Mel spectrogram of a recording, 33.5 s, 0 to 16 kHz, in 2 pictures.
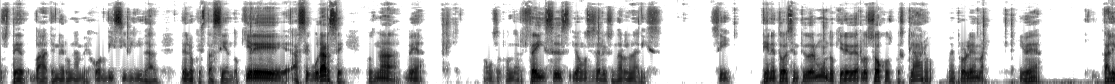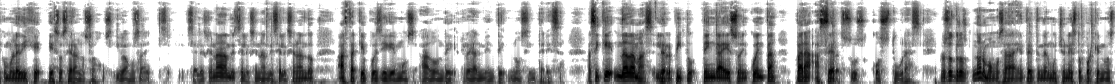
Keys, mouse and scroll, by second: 1.2-1.5 scroll down 2, 2.2 scroll up 2, 4.7 a, 7.1 click, 7.6 ctrl+Tab, 8.5 click, 9.6 shift+right click, 10.3 shift+right click, 11.1 shift+right click, 11.6 shift+right click, 12.6 right click, 13.8 shift+right click, 14.7 shift+right click, 16.0 ctrl+shift+KP_Add, 19.3 ctrl+KP_Add, 21.6 ctrl+KP_Add, 23.4 scroll down 1, 23.8-25.1 middle drag, 25.1 scroll down 1, 25.4-26.6 middle drag, 26.7-27.2 scroll down 1, 27.2-27.6 scroll up 1, 27.9 scroll up 1, 28.4 a, 28.8 scroll down 1, 29.2 middle click, 31.9 click, 32.3 middle click, 33.1 a.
